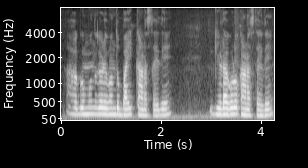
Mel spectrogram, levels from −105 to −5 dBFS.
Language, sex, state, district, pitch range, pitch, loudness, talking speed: Kannada, male, Karnataka, Bidar, 145-170 Hz, 160 Hz, -16 LUFS, 125 wpm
